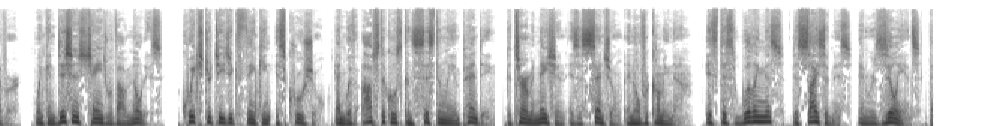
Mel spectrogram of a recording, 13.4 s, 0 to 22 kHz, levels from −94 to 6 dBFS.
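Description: At 12.43 s the speech is chopped off mid-sound: a cut-off end, where the final buffers never reached output. It snaps to flat digital silence, with no decay tail on the waveform or spectrogram.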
